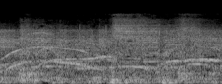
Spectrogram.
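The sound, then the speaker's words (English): A loud crowd cheers and whoops for a band in a dense, steady wash of shouting voices, with a few higher yells rising above the roar. “The crowd loves them.”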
